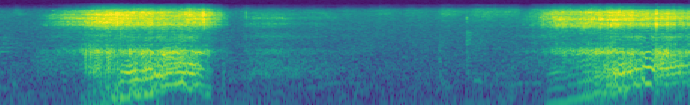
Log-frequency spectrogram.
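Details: Chronic snoring in a sleeping woman with loose "fish" lips, filmed to show her odd sleeping style: long, loud snores with a flapping, fluttering lip quality, separated by quiet pauses; snoring.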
